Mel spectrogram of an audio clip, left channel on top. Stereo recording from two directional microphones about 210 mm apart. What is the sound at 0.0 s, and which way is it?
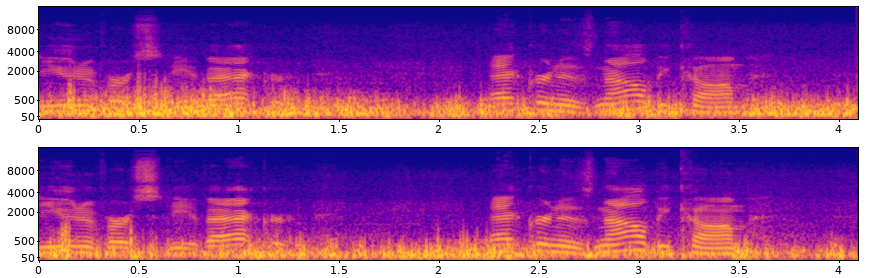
Speech, 20° right (ahead or behind).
